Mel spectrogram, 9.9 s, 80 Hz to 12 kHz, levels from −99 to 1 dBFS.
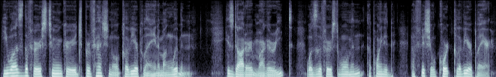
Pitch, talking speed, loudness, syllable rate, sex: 105 Hz, 140 wpm, -17 LUFS, 5.0 syllables/s, male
